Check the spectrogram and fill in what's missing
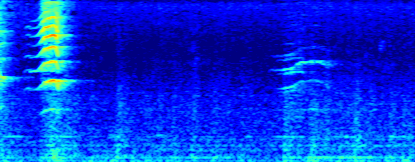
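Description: A female goshawk scolds her mate with one sharp, high, wailing call up close, then a fainter, shorter cry follows over quiet outdoor background.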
